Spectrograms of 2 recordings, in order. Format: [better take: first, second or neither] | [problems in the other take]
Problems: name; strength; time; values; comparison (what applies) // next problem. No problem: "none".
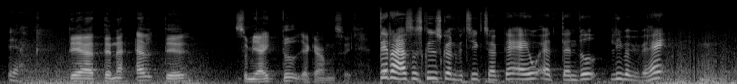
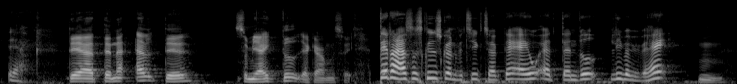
second | wind noise on the microphone; occasional gusts; 20 dB below the speech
